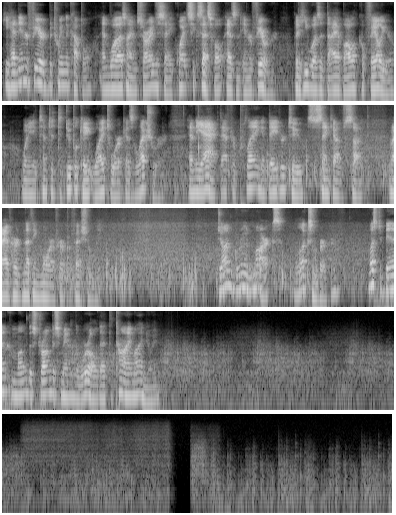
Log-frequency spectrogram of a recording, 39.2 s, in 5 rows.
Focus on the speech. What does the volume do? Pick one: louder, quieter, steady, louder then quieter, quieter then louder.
steady.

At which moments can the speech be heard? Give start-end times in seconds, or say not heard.
0.0-17.6, 19.9-26.6.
